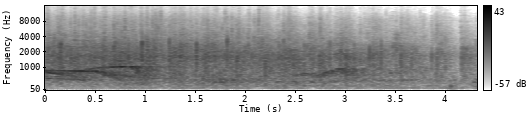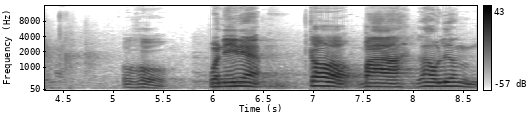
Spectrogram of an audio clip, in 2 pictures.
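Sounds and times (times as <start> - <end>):
faint cheering: 0.0 - 3.7
room full of people applauding: 0.0 - 4.9
speech: 6.0 - 8.6.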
